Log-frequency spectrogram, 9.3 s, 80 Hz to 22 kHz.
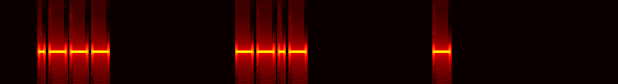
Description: Morse code, heard as a keyed tone, about 15 wpm, spaced as for 4 wpm, 700 Hz. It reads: JQT
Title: USA Call Signs - 6 Characters - 8x Character Spacing - 15wpm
